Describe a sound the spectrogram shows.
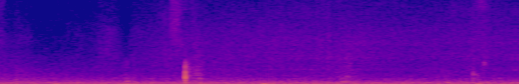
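Footsteps thud softly on a stage floor.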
